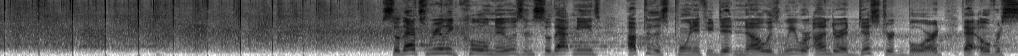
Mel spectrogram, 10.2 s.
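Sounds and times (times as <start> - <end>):
audience clapping hands: 0.0 - 4.9
speech: 3.9 - 10.1.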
